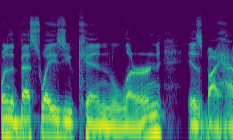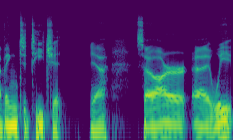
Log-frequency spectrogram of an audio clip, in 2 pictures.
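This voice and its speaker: Over a silent background on a very clean recording, a man with a Memphis accent speaks at a moderate pace, his pitch very deep and low with ordinary variation. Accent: US Southern (Memphis). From Memphis, Tennessee. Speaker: sports medicine doctor. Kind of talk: interview. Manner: halting, with frequent repetitions.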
